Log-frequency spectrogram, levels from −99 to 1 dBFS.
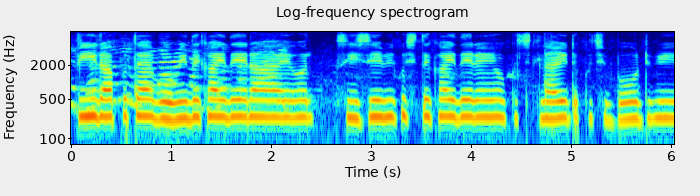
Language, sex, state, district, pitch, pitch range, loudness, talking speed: Hindi, female, Chhattisgarh, Bilaspur, 240 Hz, 230-245 Hz, -27 LUFS, 230 wpm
